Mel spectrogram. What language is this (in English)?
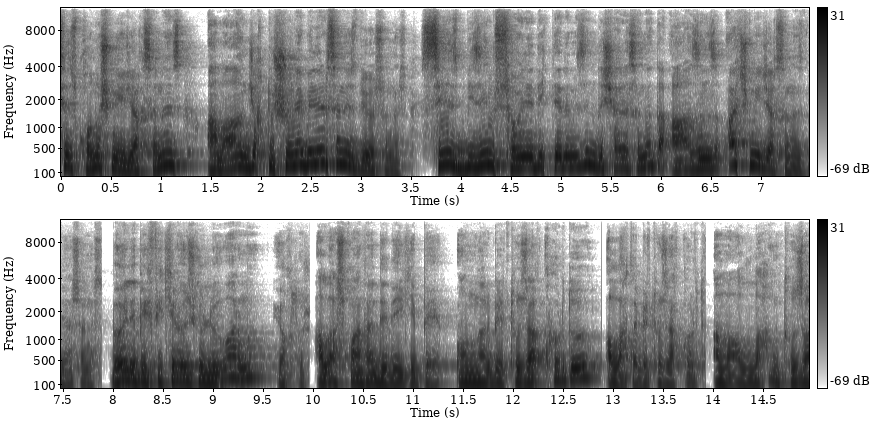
Turkish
